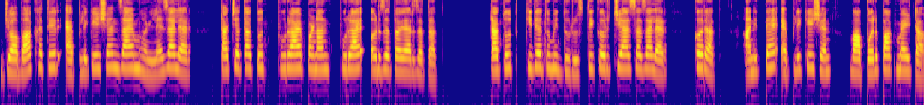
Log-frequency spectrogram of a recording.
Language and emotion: Goan Konkani, neutral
